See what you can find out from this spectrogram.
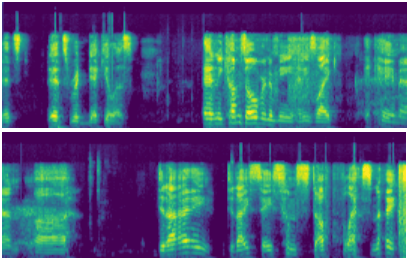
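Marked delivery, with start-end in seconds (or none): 4.9-10.8 play-acted, slow, dragging hungover voice. Retelling a friend asking the next day what he said: imitating hungover Ryan. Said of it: "he's so hungover".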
